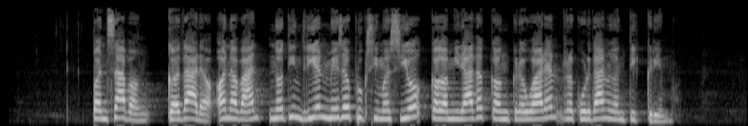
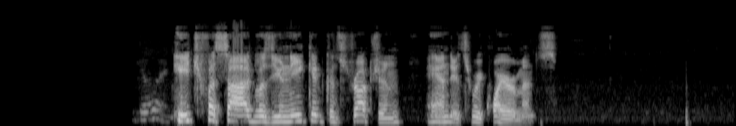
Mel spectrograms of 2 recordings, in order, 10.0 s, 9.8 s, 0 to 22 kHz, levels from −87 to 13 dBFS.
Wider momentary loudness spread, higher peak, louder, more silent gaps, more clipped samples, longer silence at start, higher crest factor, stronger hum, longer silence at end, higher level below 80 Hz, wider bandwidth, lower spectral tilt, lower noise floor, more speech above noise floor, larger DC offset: second, 8 LU vs 18 LU; about the same, -2 dBFS vs 0 dBFS; about the same, -16 LUFS vs -17 LUFS; neither; neither; second, 1.25 s vs 1.9 s; about the same, 16 dB vs 20 dB; neither; second, 1 s vs 2.4 s; about the same, -68 dBFS vs -66 dBFS; first, 16 kHz vs 9.6 kHz; about the same, -3.5 dB/octave vs -4 dB/octave; about the same, -67 dBFS vs -70 dBFS; about the same, 51 dB vs 53 dB; neither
